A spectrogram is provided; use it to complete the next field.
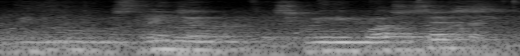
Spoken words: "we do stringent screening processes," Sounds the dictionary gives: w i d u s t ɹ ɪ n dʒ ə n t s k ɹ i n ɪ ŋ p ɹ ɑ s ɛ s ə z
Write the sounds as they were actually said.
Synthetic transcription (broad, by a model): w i d u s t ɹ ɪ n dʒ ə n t s k w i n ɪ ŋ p ɹ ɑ s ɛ s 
